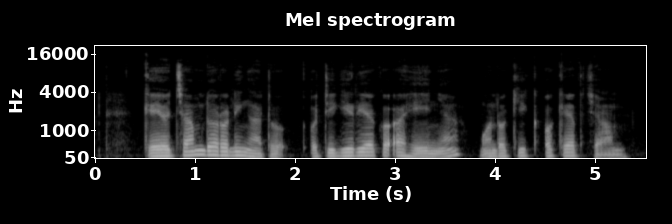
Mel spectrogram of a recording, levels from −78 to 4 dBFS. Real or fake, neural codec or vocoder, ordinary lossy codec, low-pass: real; none; MP3, 64 kbps; 19.8 kHz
